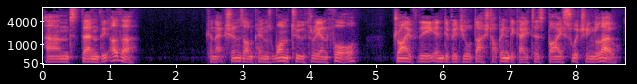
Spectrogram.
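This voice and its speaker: A fairly low-voiced man demonstrates a product in a technical tutorial, speaking off the cuff and methodically as he walks the listener through it step by step. His delivery is unhurried and a little mellow.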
